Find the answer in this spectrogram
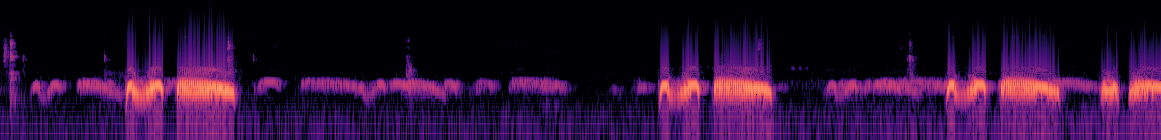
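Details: Spotted dove lure recording, female cooing to stir a decoy bird into calling, in thúc gù and gáy gọi styles: soft, low murmured coos broken by loud, full-throated double coos, twice in this stretch, with faint clicks.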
